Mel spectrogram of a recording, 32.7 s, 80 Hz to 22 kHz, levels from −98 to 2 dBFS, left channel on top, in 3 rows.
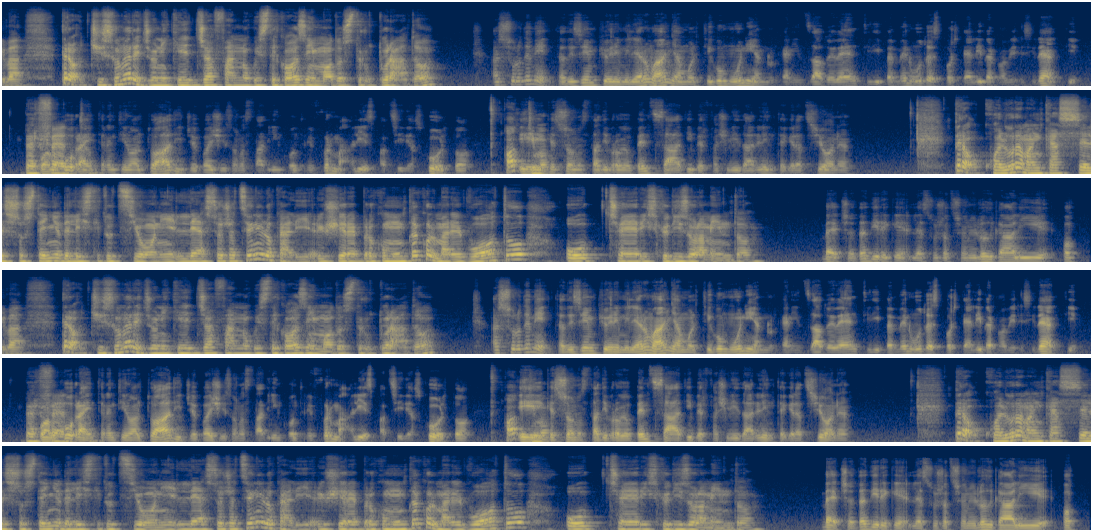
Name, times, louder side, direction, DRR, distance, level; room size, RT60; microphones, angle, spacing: voice 1, 0.0-4.4 11.1-11.5 15.9-16.4 20.0-29.4, left 2 dB, 65° left, 1.1 m, -24 dB
voice 2, 4.9-10.7 11.3-13.9 14.1-14.6 14.9-15.6 16.1-19.4 30.0-32.5, right 4 dB, 70° right, 0.7 m, -29 dB
3.5 x 2.6 x 2.8 m
head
